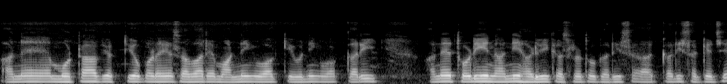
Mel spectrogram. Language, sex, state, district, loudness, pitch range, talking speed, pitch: Gujarati, male, Gujarat, Valsad, -16 LUFS, 125-130 Hz, 175 wpm, 125 Hz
